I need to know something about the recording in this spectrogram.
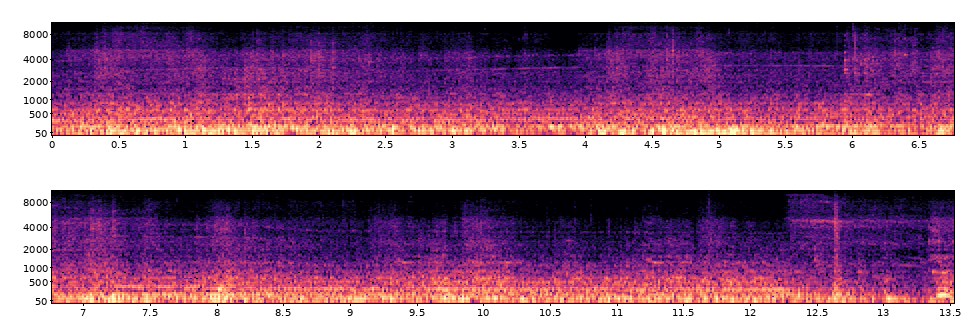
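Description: An off-road truck engine rumbles and strains uphill.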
